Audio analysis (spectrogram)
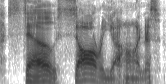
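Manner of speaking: slow, sarcastic fake apology; mocking. A narrator's reading. Guard sneers at the boy claiming royalty, mocking. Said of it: "The guard mocked him".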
